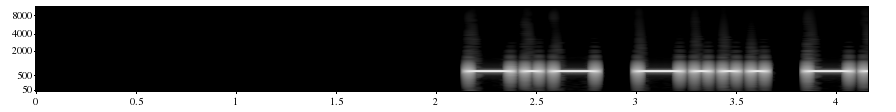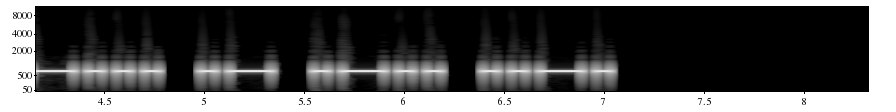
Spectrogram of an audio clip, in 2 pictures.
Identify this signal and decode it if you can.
Morse code, heard as a keyed tone, about 17 wpm, 700 Hz. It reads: KB7ALF
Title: USA Call Signs - 6 Characters - Repeated 3x - 17wpm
